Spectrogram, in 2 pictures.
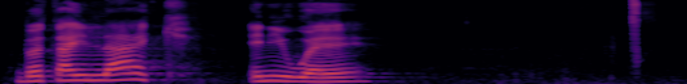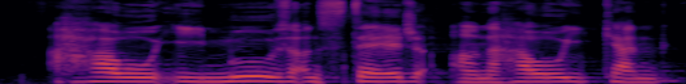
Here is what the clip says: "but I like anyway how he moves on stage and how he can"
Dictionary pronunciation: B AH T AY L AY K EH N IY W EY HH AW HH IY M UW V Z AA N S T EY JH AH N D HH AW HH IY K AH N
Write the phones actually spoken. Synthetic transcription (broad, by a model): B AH T AY L AY K EH N IY W EY HH AW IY M UW V Z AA N S T EY JH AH N HH AW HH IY K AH N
